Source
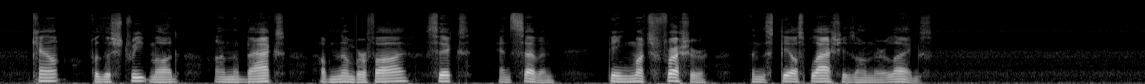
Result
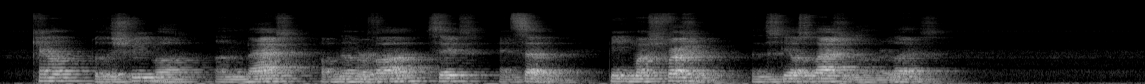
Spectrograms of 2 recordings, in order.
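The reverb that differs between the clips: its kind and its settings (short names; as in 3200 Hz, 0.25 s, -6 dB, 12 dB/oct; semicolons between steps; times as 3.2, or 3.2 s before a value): digital reverb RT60 0.98 s, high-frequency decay 0.75×, pre-delay 5 ms, DRR -6 dB; gain -8 dB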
